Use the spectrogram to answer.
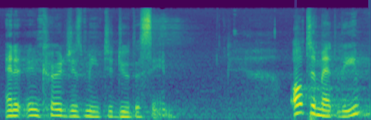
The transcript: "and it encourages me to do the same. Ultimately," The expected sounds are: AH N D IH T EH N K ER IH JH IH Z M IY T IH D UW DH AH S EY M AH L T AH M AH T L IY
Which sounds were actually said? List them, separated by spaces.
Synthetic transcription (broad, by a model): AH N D IH T EH N K ER IH JH IH Z M IY T IH D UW DH AH S EY M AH L T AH M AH T L IY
